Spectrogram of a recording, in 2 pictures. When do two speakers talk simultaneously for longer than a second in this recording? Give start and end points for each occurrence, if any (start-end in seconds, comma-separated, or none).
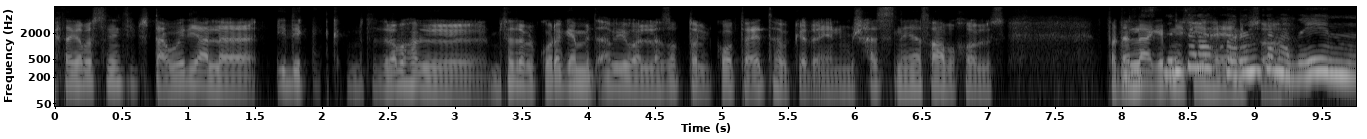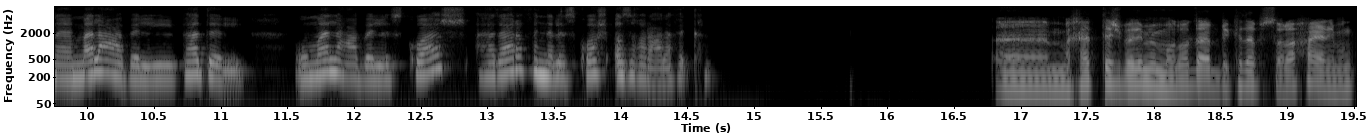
8.0-9.4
